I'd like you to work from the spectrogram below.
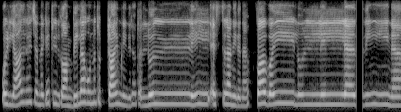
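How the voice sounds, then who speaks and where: Woman, tajweed teacher, patient, step by step, warm low-brightness tone, dry muffled sound. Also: no room sound. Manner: patient, explains each rule step by step; drawn-out melodic recitation of verses. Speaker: Quran recitation teacher. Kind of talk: tajweed lesson with slow recitation.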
